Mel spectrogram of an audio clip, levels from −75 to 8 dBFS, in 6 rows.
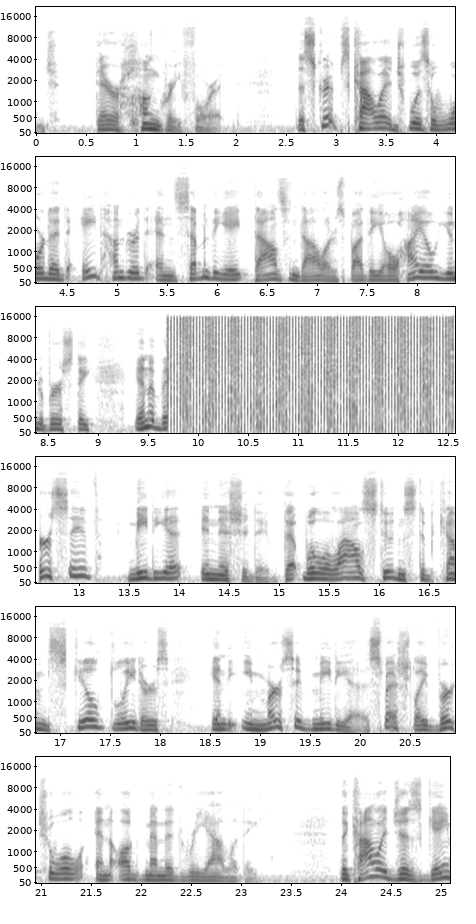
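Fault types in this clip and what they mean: Compressed stream played as audio: from 9.68 to 12.60 s an undecoded Dolby Digital stream is treated as ordinary samples, replacing the speech with very loud, chattering static. It comes as 5.33 ms noise bursts repeating 31.25 times a second, fitting a 256 kbps AC-3 stream.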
